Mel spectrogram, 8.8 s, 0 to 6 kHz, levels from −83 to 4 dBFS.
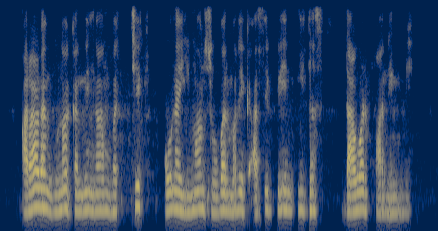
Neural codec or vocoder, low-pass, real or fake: vocoder, 22.05 kHz, 80 mel bands, HiFi-GAN; 5.4 kHz; fake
